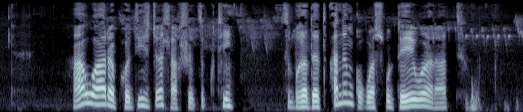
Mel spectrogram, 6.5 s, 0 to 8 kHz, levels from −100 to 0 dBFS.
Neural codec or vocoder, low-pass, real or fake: none; 7.2 kHz; real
